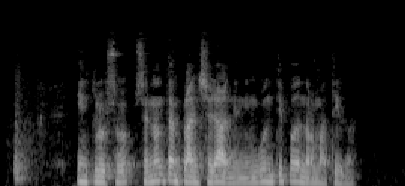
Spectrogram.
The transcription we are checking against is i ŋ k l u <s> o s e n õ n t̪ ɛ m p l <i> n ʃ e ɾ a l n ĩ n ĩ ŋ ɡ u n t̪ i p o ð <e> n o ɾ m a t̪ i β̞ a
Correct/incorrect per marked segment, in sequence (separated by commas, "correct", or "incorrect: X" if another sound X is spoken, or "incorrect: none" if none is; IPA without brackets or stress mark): correct, incorrect: a, correct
